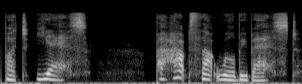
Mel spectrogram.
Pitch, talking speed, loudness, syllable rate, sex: 220 Hz, 120 wpm, -19 LUFS, 3.7 syllables/s, female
